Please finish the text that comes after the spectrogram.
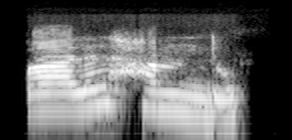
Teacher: We are not pronouncing the alifs in between.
